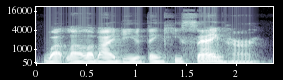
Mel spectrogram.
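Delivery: ordinary delivery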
